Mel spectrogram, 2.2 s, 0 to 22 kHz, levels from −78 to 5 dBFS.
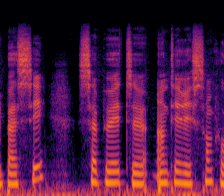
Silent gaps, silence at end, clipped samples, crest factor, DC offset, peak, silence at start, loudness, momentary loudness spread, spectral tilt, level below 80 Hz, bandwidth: none; 0 s; under 0.1%; 16 dB; under 0.1%; -4 dBFS; 0 s; -19 LUFS; 5 LU; -3.5 dB/octave; -36 dBFS; 14.5 kHz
